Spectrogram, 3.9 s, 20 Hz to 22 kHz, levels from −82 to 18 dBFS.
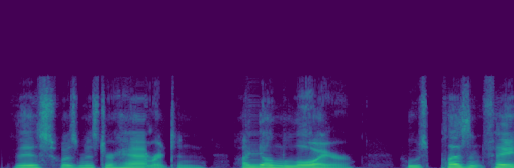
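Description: At 0.89 to 0.91 s a lost packet was rebuilt from error correction. The next packet carried a low-bitrate copy of the missing 20 ms, so nothing drops out, but that frame sounds rougher and noisier. On a spectrogram it appears as a thin vertical band of smeared, grainier energy. The waveform shows no gap.

From 1.03 to 1.10 s there is a short concealed packet loss. About 40 ms never arrived in time. The receiver extended the preceding sound for 44 ms and then crossfaded back, so you hear a brief smear or wobble. On the spectrogram, harmonics or noise are stretched flat instead of evolving. At 1.08 to 1.10 s, the last 20 ms of that stretch were rebuilt from error correction, adding a rougher texture as the real signal returns.

Another error-correction rebuild falls at 1.84 to 1.86 s. It is again a single coarse, noisier 20 ms slice.

From 1.88 to 1.95 s there is a burst of packet loss. About 60 ms of consecutive audio is missing. 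The concealment held the last sound for 55 ms while fading it, which produces a droning buzz or a dying hiss that then jumps ahead in the speech. The waveform shows a tapering envelope, and the spectrogram shows frozen, dimming bands before an abrupt resumption. The final 20 ms, 1.93 to 1.95 s, were rebuilt from error correction and sound rough.

The last rebuilt packet sits at 3.03 to 3.05 s, a short noisy blemish. All of this passed through a WebRTC call path using Opus. Its content stops near 12 kHz, and its coding noise points to a rate around 32 kbps.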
